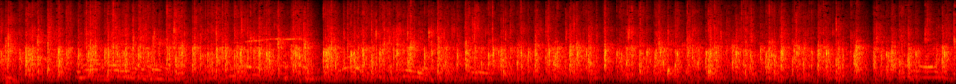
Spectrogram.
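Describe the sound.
Audience applause welcoming a rock band at a town hall in New York City: dense, continuous clapping from a crowd that stays strong and even throughout.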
